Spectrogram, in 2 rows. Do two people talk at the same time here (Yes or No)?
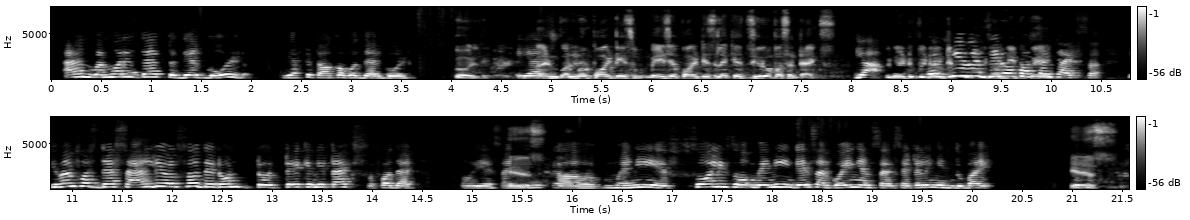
Yes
